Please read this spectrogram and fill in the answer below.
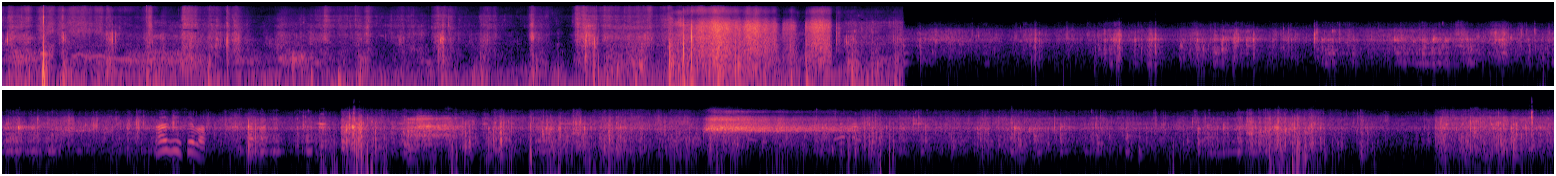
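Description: Crunching and rustling of dry fallen leaves on a forest path, with a loud rush of noise about seven seconds in. After an abrupt change of sound at about nine seconds, a mountain bike rolls over a leaf-covered trail: muffled tyre noise and frame rattle, with scattered clicks and a louder swell of noise about three-quarters of the way in.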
